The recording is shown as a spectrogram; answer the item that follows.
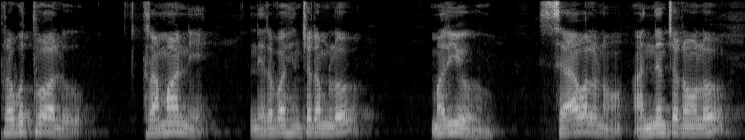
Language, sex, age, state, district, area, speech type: Telugu, male, 45-60, Andhra Pradesh, Guntur, rural, spontaneous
